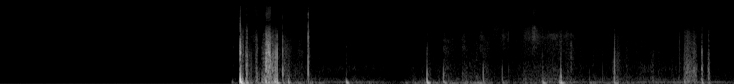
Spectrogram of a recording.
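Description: Dead silence for about two seconds, then close handling noise from a phone camera being held over a printed textbook: a sharp knock, then scattered clicks, taps and paper rustles over a faint low hum.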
